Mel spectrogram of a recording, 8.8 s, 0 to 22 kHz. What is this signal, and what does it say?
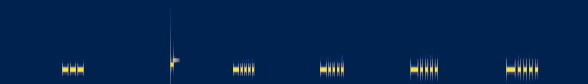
Morse code, heard as a keyed tone, about 38 wpm, spaced as for 8 wpm, 700 Hz. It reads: O 6666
